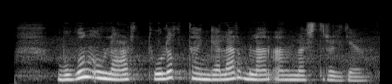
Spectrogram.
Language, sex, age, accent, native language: Uzbek, female, 18-24, Buxoro, Uzbek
